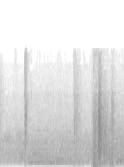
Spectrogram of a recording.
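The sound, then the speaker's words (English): A wrestler slams an opponent onto the mat with a running bulldog: a few dull thuds, the heaviest near the end, over steady loud background noise. “And Sting wins that tie-up contest and hits him with a running bulldog.”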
